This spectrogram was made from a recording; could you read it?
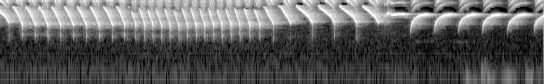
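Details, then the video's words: Canary singing long rolls to provoke other canaries into song: quick series of downward-sweeping notes accelerating into a tight trill, then slower, evenly spaced hooked syllables repeated about four per second. "Pancingan Burung Kenari Biar Ikut Gacor Ngeroll Panjang! Pasti Nyaut Kenari Mana Saja Dengan Ini"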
